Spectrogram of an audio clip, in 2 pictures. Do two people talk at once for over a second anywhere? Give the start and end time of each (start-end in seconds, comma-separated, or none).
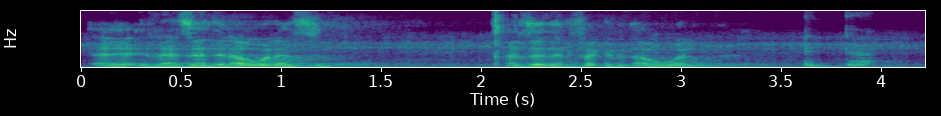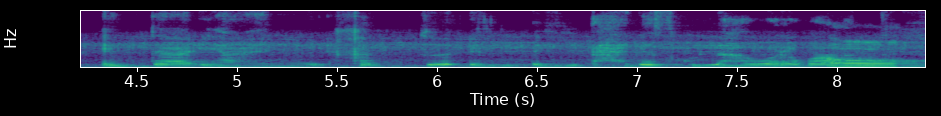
none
